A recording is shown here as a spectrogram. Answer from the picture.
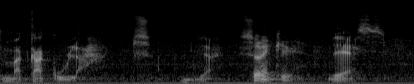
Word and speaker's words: Magagula: It's transcribed in the evidence as Magagula. There is a surname called that, and it is pronounced as Makakula.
